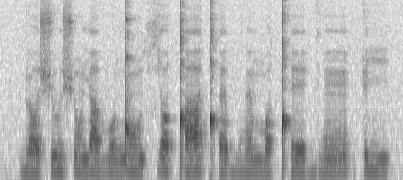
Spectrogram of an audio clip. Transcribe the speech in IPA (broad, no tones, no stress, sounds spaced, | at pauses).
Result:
ɖ ʌ ʃ ɯ ʃ õ j a v o ŋ͡ǃ õ ç ʌ ǃ a ǃʰ ɛ bʱ ɛ̃ m ʌ ǃʰ e ɡʱ ẽ | ʈ i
